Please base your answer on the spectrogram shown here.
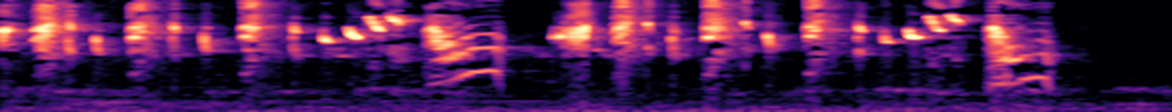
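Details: Long-tailed shrike in 'gacor konslet' training song for young shrikes: harsh scratchy bursts mixed with slurred whistles that swoop downward, delivered fast for four seconds before stopping.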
